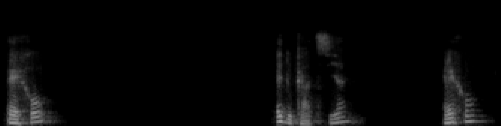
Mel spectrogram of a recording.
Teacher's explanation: Произносятся чуть более напряженные, чем в русском языке, но, в принципе, практически такой же, как и в русском языке. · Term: звук «э»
